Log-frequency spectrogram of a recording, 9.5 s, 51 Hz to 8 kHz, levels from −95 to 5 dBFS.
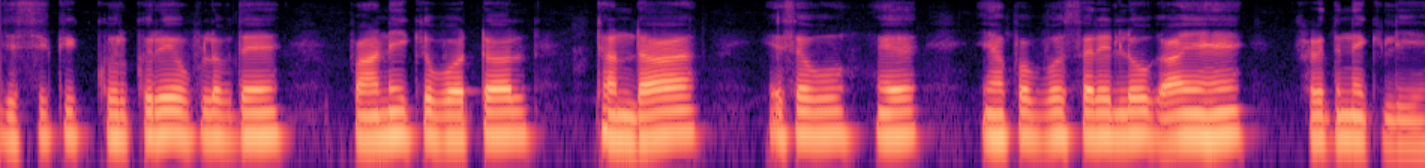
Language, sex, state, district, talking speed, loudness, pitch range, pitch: Hindi, male, Chhattisgarh, Kabirdham, 145 wpm, -17 LUFS, 130-140 Hz, 135 Hz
